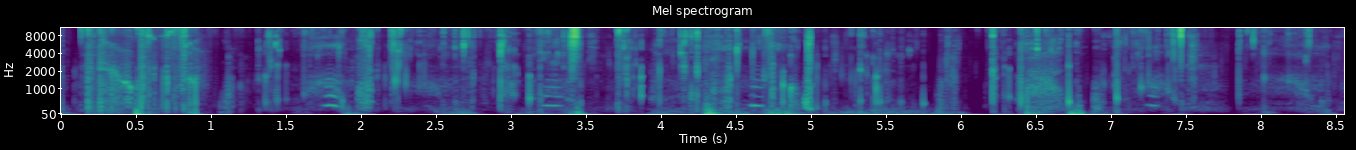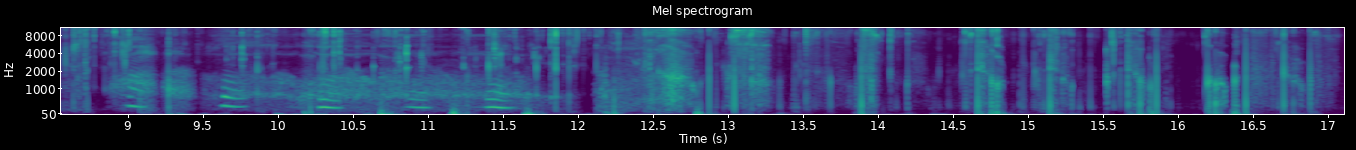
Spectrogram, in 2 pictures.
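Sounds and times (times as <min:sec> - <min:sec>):
ASMR ear licking on the left ear: 0:00.0 - 0:17.0.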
